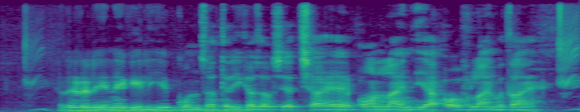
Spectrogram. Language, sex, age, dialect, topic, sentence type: Hindi, male, 41-45, Kanauji Braj Bhasha, banking, question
